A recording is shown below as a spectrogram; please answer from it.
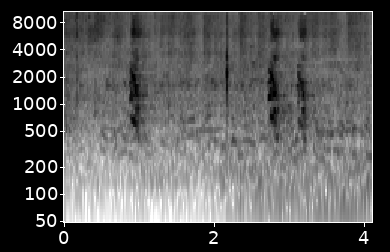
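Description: A dog barking in short, sharp barks: one about a second in and two close together near the end, over background voices.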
